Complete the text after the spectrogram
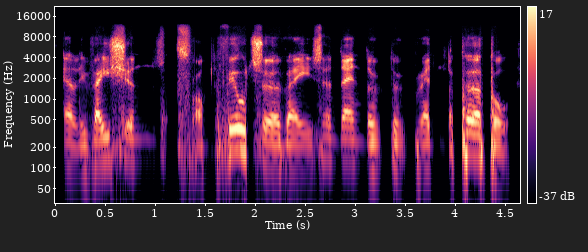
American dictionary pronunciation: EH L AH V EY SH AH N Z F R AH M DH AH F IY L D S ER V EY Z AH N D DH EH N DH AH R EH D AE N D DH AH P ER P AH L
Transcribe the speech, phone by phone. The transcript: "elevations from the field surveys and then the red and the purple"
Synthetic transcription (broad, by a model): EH L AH V EY SH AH N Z F R AH M DH AH F IY L D S ER V EY Z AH N DH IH N DH AH R EH D N DH AH P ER P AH L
